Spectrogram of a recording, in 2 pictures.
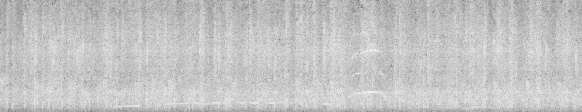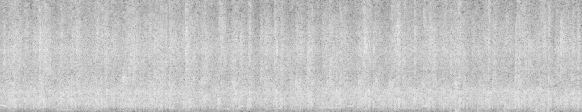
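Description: Loud, sustained applause from an audience, a dense steady wash of many hands clapping at once for the whole stretch, with no pause or fade.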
